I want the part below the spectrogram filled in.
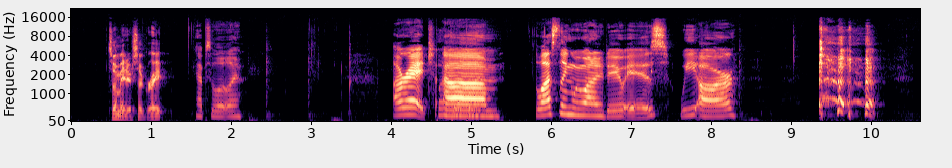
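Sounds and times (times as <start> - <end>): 
speech: 0.5 - 2.3, 4.0 - 8.4
faint breathy trail: 3.3 - 4.0, 10.2 - 10.6
person coughing harshly: 9.4 - 10.2.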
